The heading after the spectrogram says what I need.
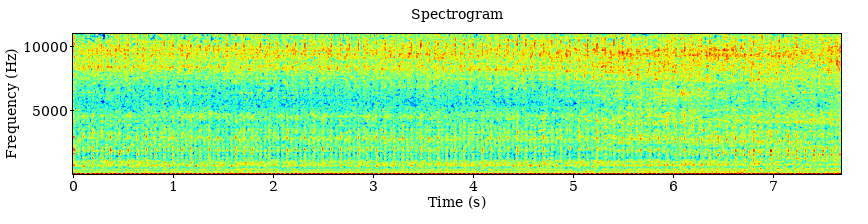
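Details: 2007 BMW F800ST at steady idle: heavy low rumble with an uneven light knock about three per second; owner suspects piston slap, unconfirmed.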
